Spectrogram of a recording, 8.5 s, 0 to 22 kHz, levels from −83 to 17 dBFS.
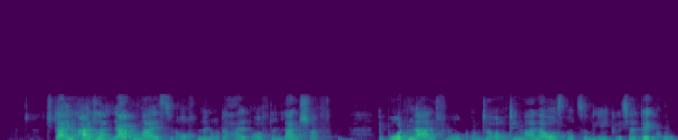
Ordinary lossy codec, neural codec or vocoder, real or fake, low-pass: none; codec, 16 kHz, 2 kbps, FreqCodec, larger model; fake; 7.2 kHz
